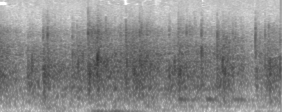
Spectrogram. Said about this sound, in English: The dancers bowed. Everybody applauded.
